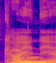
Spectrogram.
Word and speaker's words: Kanye: Och hon ska ju skilja sig nu från sin eh, Keanu West, eller vad, hur han nu uttalas, Kanye, mm.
